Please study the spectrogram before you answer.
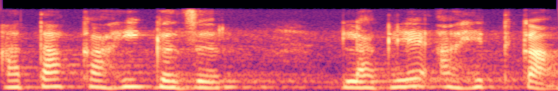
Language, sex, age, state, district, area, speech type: Marathi, female, 18-30, Maharashtra, Buldhana, urban, read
